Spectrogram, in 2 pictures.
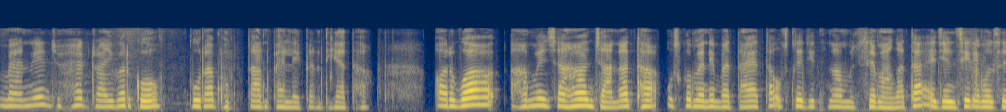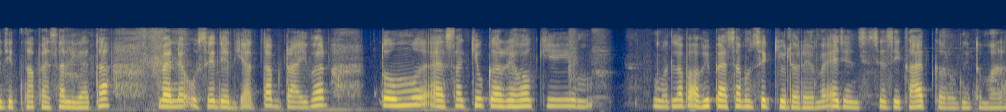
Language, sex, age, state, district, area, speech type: Hindi, female, 18-30, Uttar Pradesh, Sonbhadra, rural, spontaneous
